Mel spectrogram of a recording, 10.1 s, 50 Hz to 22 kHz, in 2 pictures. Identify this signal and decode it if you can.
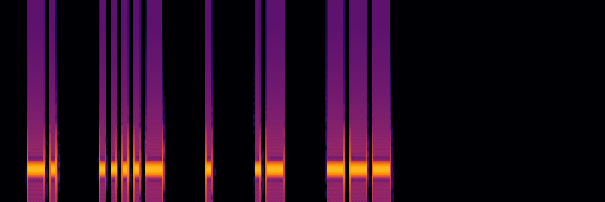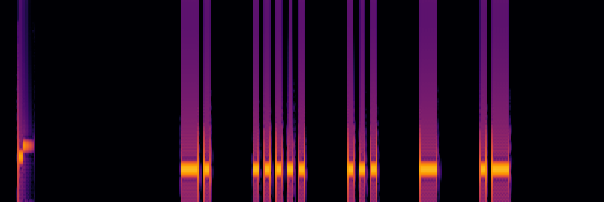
Morse code, heard as a keyed tone, about 25 wpm, spaced as for 16 wpm, 700 Hz. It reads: N4EAO N5STA
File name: Lesson 15g - Number 5 - Call Signs 25wpm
